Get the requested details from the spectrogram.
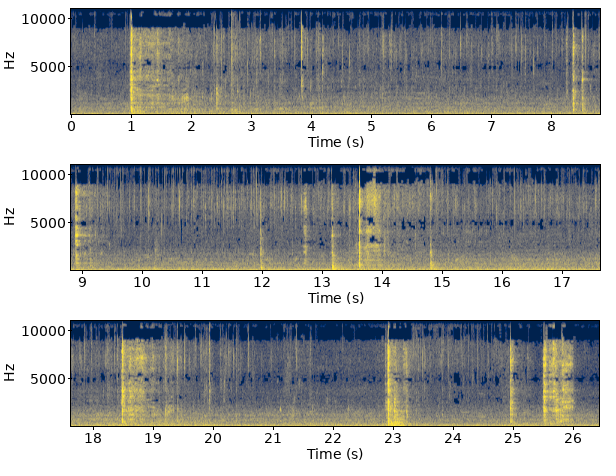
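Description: A metal spoon clinks and scrapes against a steel pot.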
